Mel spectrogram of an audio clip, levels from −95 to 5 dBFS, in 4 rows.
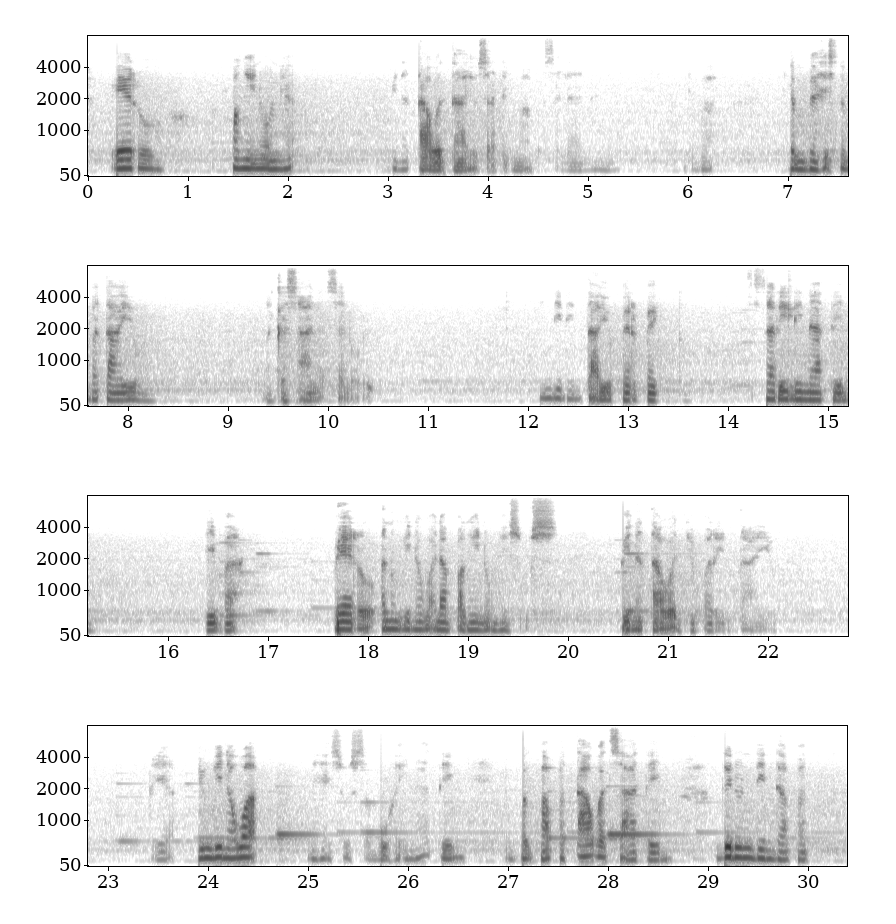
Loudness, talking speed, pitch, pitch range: -35 LUFS, 105 wpm, 180 Hz, 160-190 Hz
